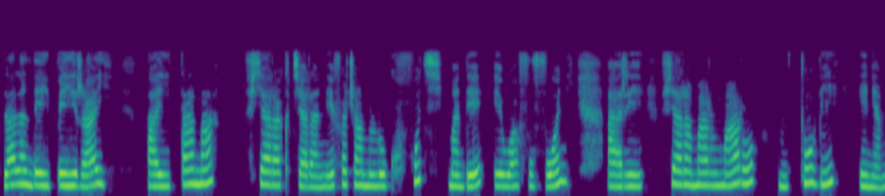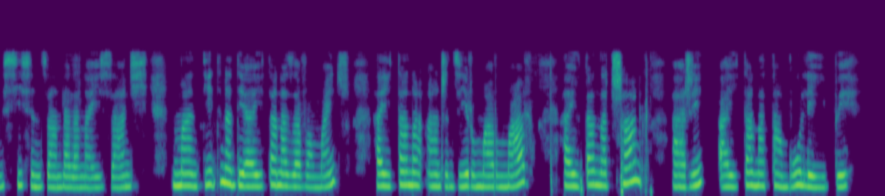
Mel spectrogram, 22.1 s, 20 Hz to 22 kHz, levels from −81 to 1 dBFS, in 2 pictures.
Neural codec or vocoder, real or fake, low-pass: vocoder, 44.1 kHz, 128 mel bands, Pupu-Vocoder; fake; 7.2 kHz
